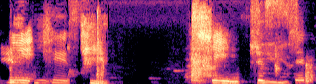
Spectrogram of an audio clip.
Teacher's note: It's alveopalatal, but it is affricate.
